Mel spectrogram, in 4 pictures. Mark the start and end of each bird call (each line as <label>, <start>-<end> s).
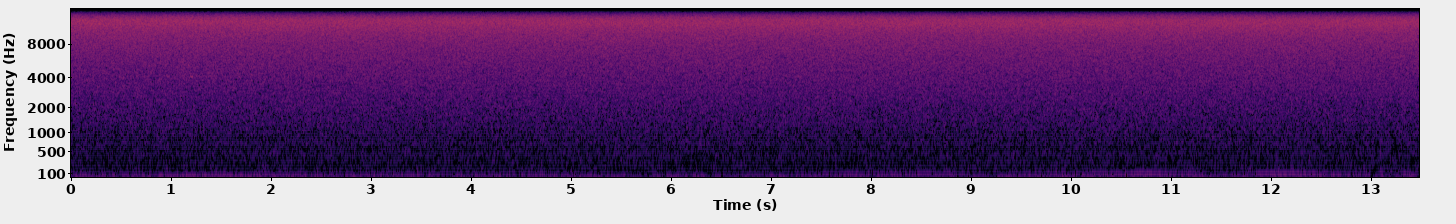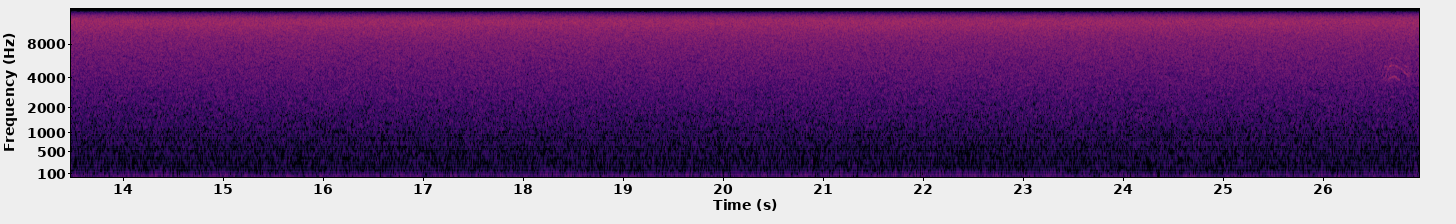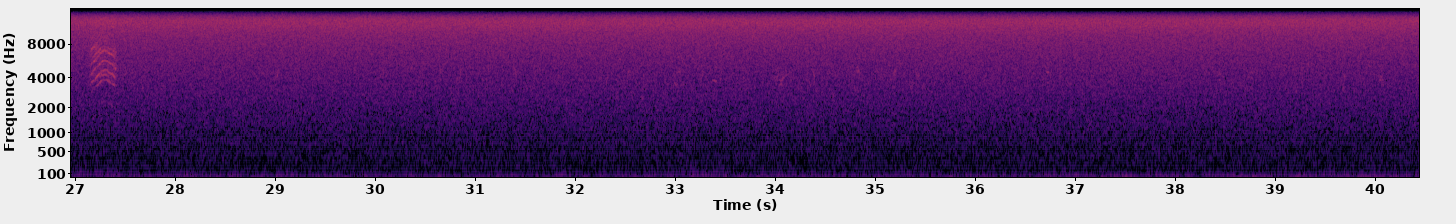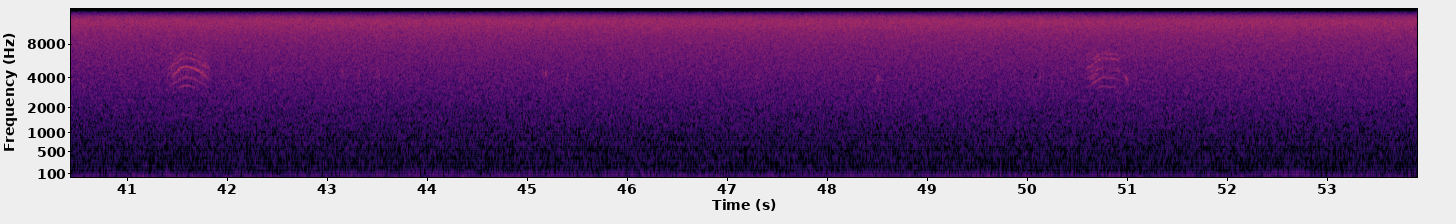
Hawaii Amakihi (Chlorodrepanis virens), 26.6-27.4 s
Hawaii Amakihi (Chlorodrepanis virens), 41.3-41.8 s
Hawaii Amakihi (Chlorodrepanis virens), 50.6-51.0 s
